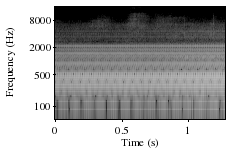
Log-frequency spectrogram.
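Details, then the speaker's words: Ecovacs Deebot T80 Omni dock water pump, which failed during the first cleaning and seemingly needed priming, running during a mop wash: steady, even electric hum with a constant pitch and no roughness. Normal pump operation. "That's the sound you want to hear. I think that's the water pump working [music] now."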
